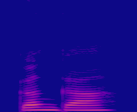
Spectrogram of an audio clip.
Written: 尴尬

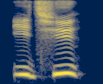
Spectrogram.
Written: 预期

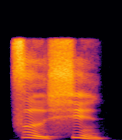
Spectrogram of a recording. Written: zi4 xin4

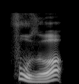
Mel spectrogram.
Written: fu4 ze2

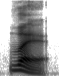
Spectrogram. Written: wei4

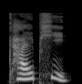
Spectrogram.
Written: 开辟

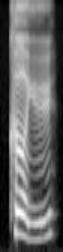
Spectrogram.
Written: ke4 yu2

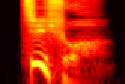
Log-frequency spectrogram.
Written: ji4 shu4

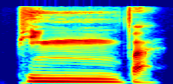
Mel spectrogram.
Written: 频繁

